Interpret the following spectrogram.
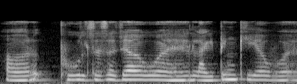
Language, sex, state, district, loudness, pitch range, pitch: Hindi, female, Bihar, Katihar, -15 LUFS, 195-215 Hz, 210 Hz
